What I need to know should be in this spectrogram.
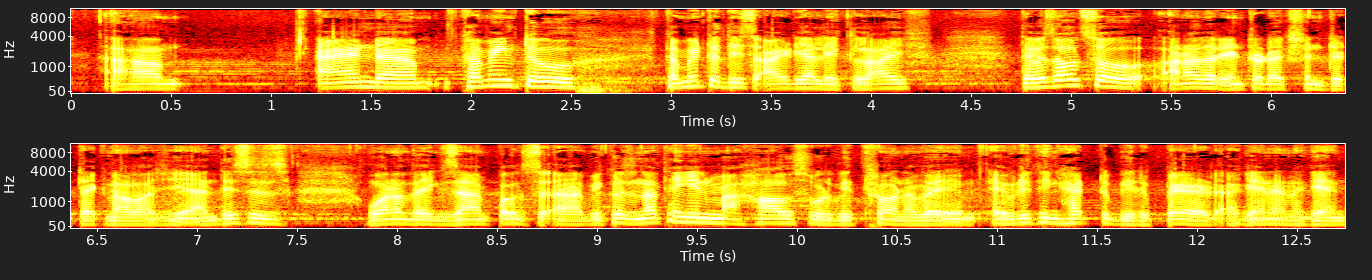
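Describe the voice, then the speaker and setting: A man with an Indian accent at a very fast pace, with very even loudness and ordinary pitch variation. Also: medium pitch for a man. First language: Indian language. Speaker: cardiac surgeon. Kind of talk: presidential address. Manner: hesitant with many fillers.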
